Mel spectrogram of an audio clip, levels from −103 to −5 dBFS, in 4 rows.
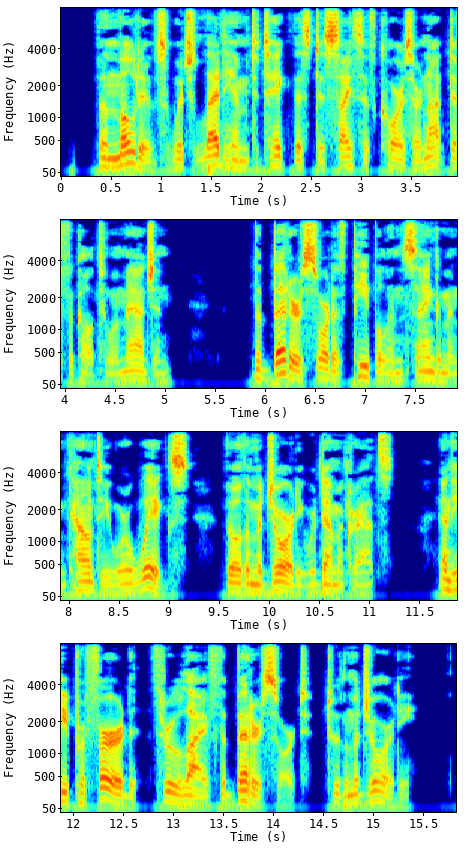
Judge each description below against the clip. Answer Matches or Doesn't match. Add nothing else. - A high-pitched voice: Doesn't match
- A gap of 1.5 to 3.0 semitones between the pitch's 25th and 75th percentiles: Doesn't match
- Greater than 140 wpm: Matches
